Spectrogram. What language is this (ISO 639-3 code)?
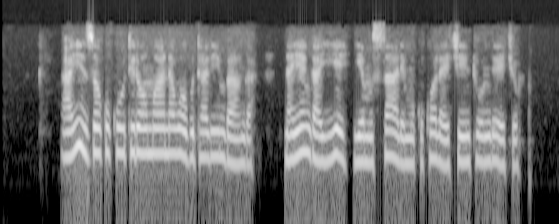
lug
